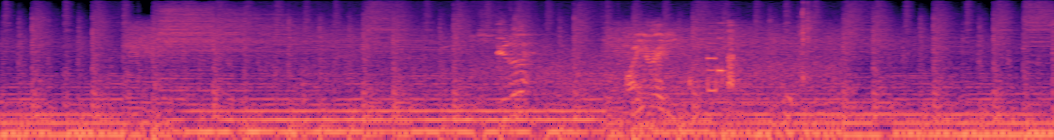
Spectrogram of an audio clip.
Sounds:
Music, Speech

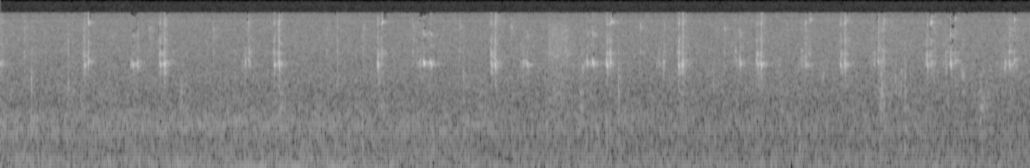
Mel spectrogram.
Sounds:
cricket chirping

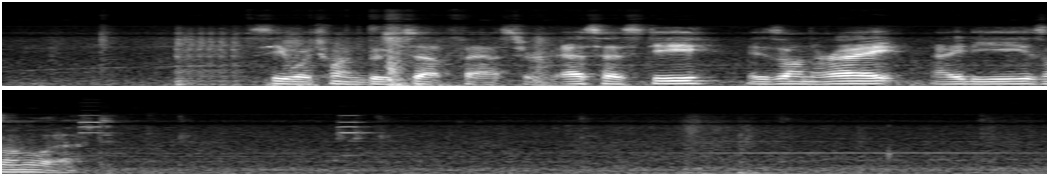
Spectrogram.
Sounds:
Speech, inside a small room

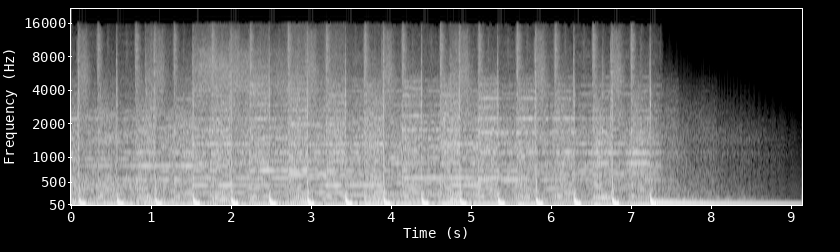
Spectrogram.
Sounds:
Ringtone, Music

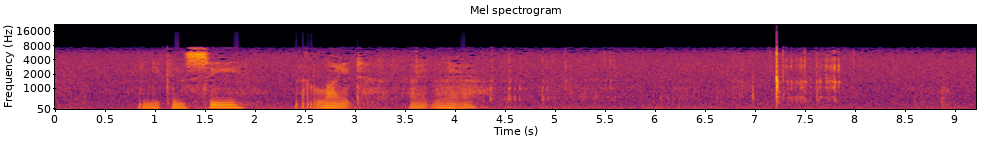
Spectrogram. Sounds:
Speech

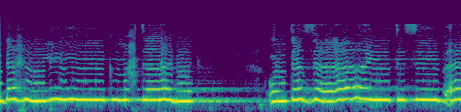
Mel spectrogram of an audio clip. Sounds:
Female singing

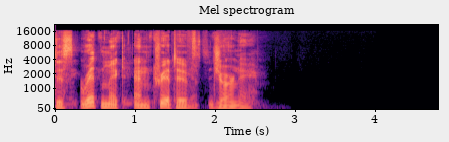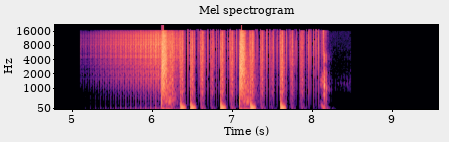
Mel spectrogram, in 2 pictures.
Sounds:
Speech, Synthesizer, Music, Musical instrument

